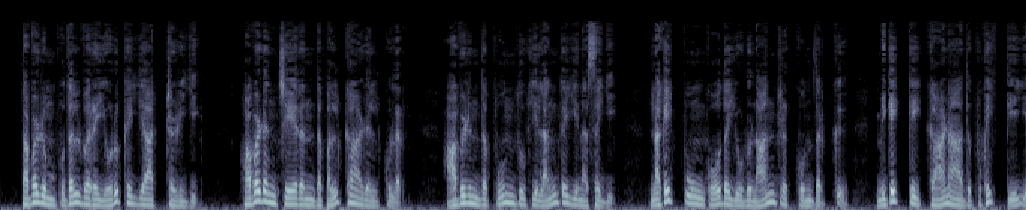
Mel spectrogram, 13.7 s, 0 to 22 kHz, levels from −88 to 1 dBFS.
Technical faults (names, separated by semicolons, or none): Vorbis compression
